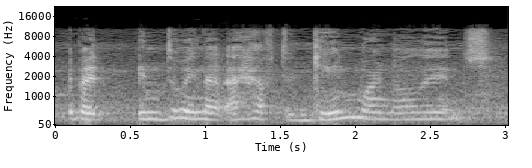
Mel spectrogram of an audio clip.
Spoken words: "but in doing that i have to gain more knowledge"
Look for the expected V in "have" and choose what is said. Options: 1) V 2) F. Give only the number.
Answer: 2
